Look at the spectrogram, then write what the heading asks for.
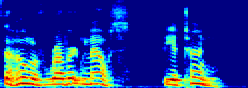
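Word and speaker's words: Maus: It's the home of Robert Mouse, the attorney. M A U S, but he uses the German pronunciation.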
